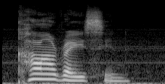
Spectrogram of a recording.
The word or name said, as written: car racing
